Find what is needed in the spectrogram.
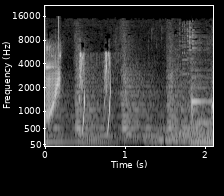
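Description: Light background music with cartoon sound effects: a rising swoop at the start, then two quick short upward swoops close together about half a second in.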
